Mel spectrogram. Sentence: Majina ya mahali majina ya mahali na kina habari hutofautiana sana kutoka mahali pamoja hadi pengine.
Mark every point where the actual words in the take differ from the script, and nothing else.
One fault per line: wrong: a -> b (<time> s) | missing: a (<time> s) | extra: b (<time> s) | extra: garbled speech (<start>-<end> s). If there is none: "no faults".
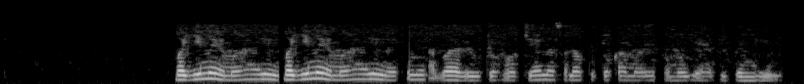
no faults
